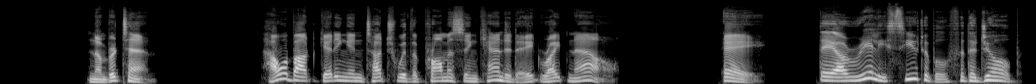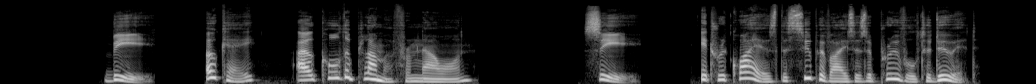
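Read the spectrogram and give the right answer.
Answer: C: It requires the supervisor's approval to do it.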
